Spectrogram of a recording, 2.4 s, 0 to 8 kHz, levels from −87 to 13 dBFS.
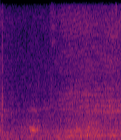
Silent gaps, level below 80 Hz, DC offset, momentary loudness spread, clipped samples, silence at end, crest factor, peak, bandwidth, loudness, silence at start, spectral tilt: none; -56 dBFS; 0.1%; 7 LU; under 0.1%; 0 s; 16 dB; -22 dBFS; 8 kHz; -36 LUFS; 0 s; -3.5 dB/octave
